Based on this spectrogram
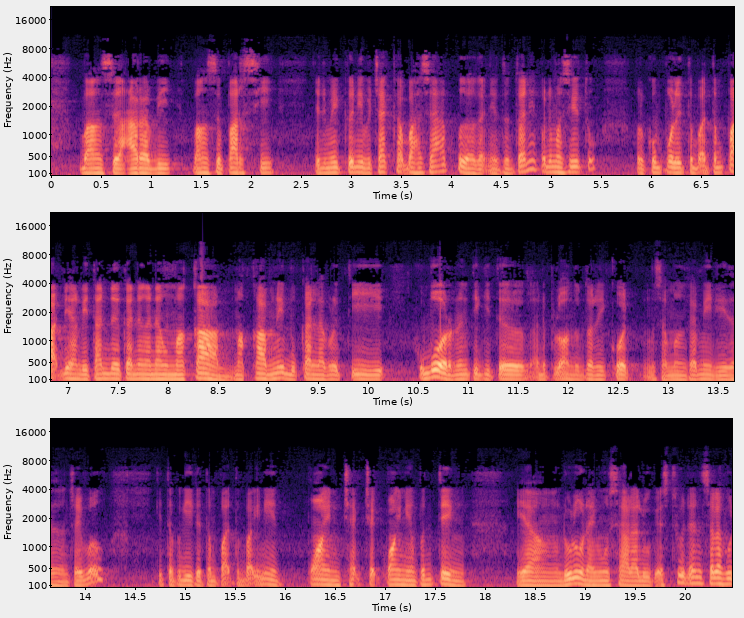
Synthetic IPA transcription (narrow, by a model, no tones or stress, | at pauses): baŋsəʔa̰ɾabi | baŋsəparsi | d͡ʒadiməekənibərt͡ʃakap̚baɦasaːpəaɡa̰ʔɲat̪ɔnt̪uanɲapadəmas̬ɪit̪ub̥ərkumpʊldit̪əmpa̰t̪ːəmpa̰t̪̚jaŋdit̪andəkandəŋanːaməmakamːakamnibukanlahbəɾət̪i | kubʊrnant̪ik̬it̪əa̰dapəlṵa̰ŋt̪ɔnt̪uanikʊt̪̚bərsamə̃kamididasant̪ɾabəl | kit̪əpəɡikət̪əmpa̰t̪ːəmpa̰t̪ḭni | pɔint͡ʃɛ̰k̚t͡ʃɛk̚pɔinjaŋpənt̪ɪŋ | jaŋdulunaimusalalukaʔsi̥t̪udansalaɦu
